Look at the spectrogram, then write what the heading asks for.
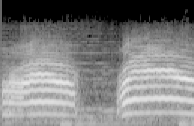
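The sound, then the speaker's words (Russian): A cat with a rope tied around its neck, being dragged by a boy, meows twice: two long, drawn-out, strained cries separated by a short pause, loud with no talking. “Видит, поймал мальчишка кота, обвязал веревкой шею и тащит.”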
